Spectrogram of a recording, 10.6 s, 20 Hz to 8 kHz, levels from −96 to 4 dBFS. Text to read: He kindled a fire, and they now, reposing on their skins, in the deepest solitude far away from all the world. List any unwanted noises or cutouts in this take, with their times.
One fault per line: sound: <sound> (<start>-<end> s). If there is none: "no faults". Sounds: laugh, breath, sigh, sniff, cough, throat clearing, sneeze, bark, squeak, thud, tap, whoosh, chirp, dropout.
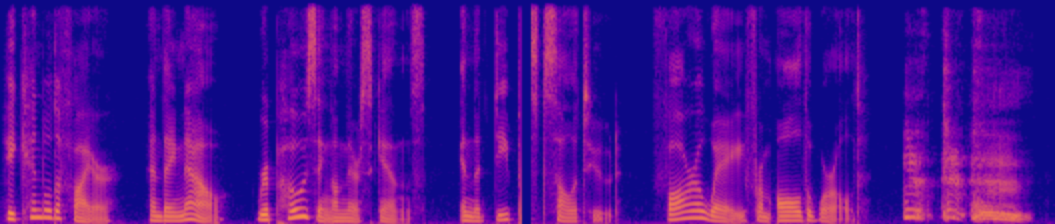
sound: dropout (5.2-5.3 s)
sound: throat clearing (9.0-10.3 s)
